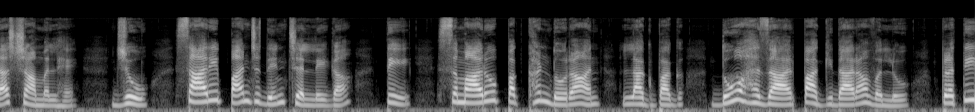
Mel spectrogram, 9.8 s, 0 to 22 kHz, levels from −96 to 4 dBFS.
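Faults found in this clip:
Speech sounds dull and gurgly throughout, nothing above 12.2 kHz; likely MP2 compression, around 80 kbps, upper sub-bands dropped and the rest coarsely quantised, giving that granular flicker.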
